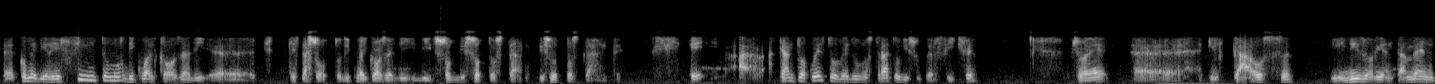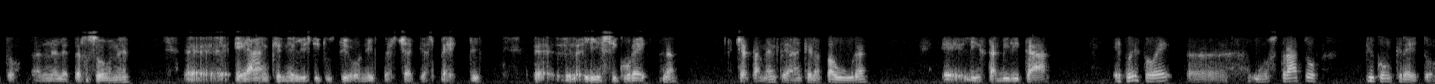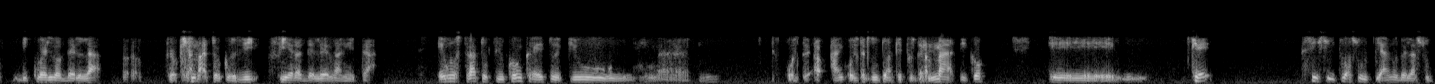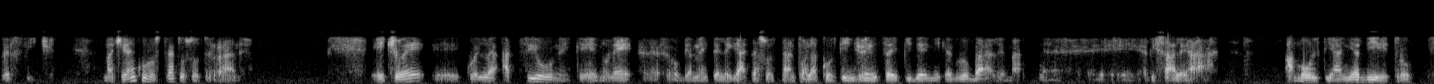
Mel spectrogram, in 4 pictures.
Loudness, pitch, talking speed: -23 LUFS, 285 Hz, 130 wpm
